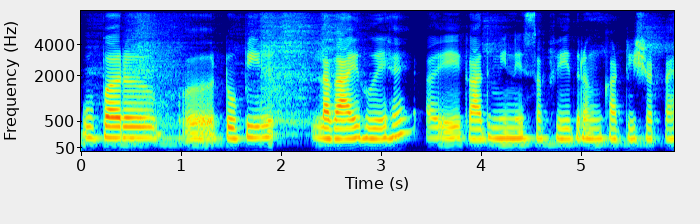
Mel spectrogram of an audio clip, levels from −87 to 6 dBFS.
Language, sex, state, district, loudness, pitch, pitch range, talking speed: Hindi, female, Uttar Pradesh, Etah, -22 LUFS, 180 Hz, 175-195 Hz, 160 wpm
